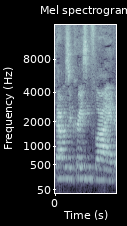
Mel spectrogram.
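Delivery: ordinary delivery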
